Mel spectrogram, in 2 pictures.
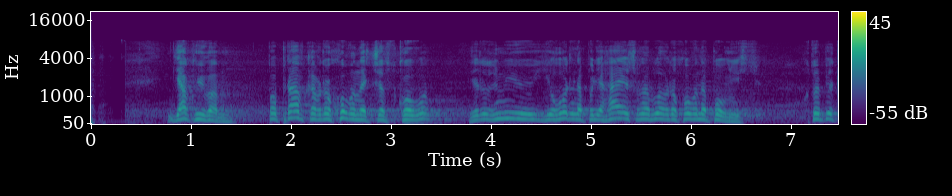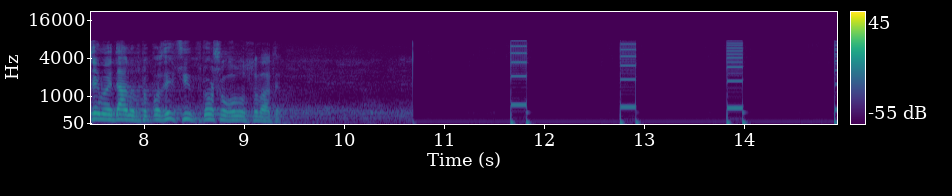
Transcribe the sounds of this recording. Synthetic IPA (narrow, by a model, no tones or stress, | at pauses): dʲakʊjʊʋɑmpɔpɾɑwkɐʋɾɐxɔʋɐnɐt͡ʃɐst̪̚kɔʋɔjaɾɔzʊmʲijʊjɔɦɔrnɐpɔlʲɐɦɑjɛʃt͡ʃɔʋɔnabʊlˠaʋɾɐxɔʋɐnɐpɔwnʲisʲtʲʊ̥xt̪ɔpʲit̪t̪ːɾɪmʊjɛd̪ɑnʊpɾɔpɔzɪt͡sʲijʊpɾɔʃʊɦɔlˠɔsʊʋɑt̪ɪ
